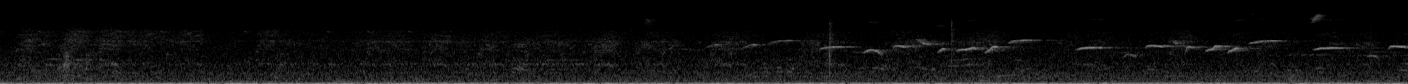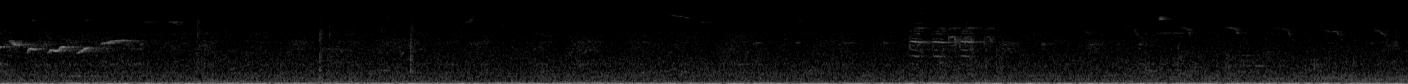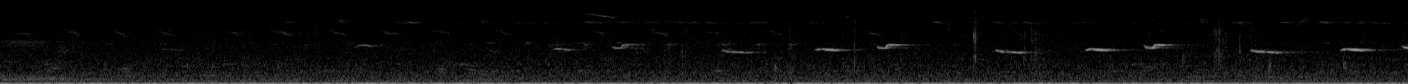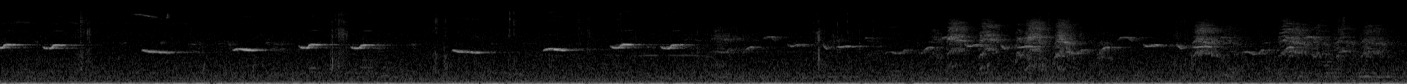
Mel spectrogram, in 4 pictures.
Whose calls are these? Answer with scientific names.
Pionus chalcopterus, Icterus chrysater, Cyanocorax yncas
